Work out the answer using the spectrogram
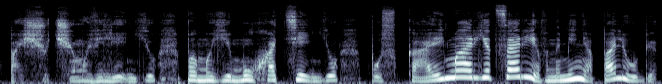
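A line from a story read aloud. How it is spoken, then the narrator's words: Mutter under breath. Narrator (Russian): под нос себе бормочет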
